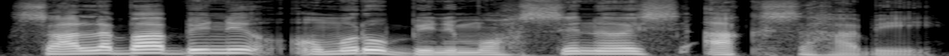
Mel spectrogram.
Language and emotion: Kashmiri, neutral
